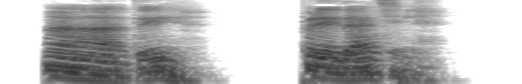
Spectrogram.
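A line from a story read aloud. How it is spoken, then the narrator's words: Hissing. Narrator (Russian): прошипела она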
